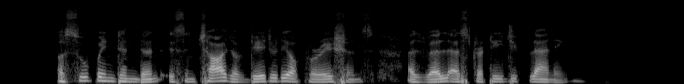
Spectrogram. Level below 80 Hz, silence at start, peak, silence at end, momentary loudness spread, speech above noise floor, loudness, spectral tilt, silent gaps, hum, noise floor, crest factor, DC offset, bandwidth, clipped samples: -56 dBFS; 0.6 s; -10 dBFS; 1.05 s; 10 LU; 58 dB; -29 LUFS; -8 dB/octave; none; none; -86 dBFS; 20 dB; under 0.1%; 14.5 kHz; under 0.1%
